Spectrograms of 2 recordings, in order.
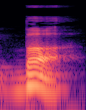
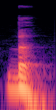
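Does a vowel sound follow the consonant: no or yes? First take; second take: yes; no. First: A short uh vowel follows the b sound. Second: The b sound is clipped with no vowel. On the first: The speaker calls it wrong. "would have been pronounced as such" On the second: The speaker calls it right. "We teach the consonant B like this"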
